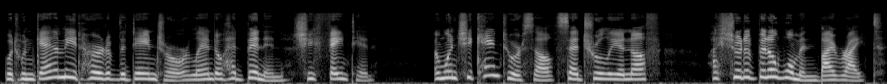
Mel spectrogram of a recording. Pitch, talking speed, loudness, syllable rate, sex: 250 Hz, 205 wpm, -18 LUFS, 5.3 syllables/s, female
